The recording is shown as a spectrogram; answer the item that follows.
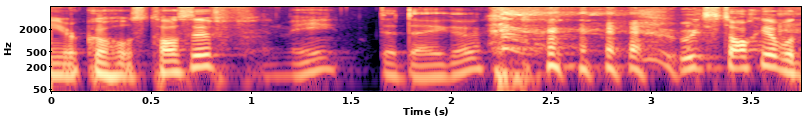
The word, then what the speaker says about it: Dagogo: And a common one I get is Dagogo, which is Dadago.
